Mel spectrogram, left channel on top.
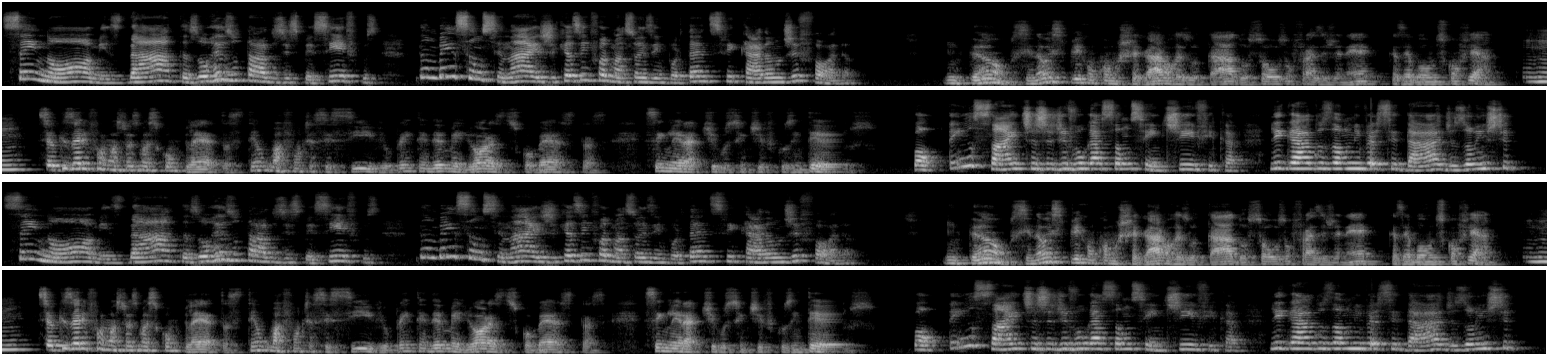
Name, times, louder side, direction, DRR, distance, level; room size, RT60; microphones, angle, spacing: voice 1, 0.0-3.7 4.2-8.5 15.2-15.7 24.6-30.5, left 3 dB, 40° left, 0.5 m, -25 dB
voice 2, 9.4-14.9 15.8-24.2, right 1 dB, 25° right, 0.4 m, -27 dB
2.3 x 2.2 x 3.0 m
head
